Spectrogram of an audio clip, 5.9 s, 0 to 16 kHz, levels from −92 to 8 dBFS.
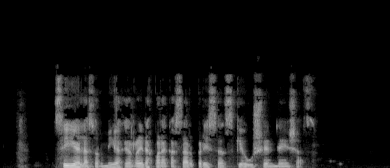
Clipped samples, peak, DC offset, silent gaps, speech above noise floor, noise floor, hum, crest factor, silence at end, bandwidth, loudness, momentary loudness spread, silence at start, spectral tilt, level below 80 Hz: under 0.1%; -4 dBFS; under 0.1%; none; 63 dB; -86 dBFS; none; 20 dB; 1.15 s; 9.4 kHz; -24 LUFS; 12 LU; 0.3 s; -5 dB/octave; -62 dBFS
